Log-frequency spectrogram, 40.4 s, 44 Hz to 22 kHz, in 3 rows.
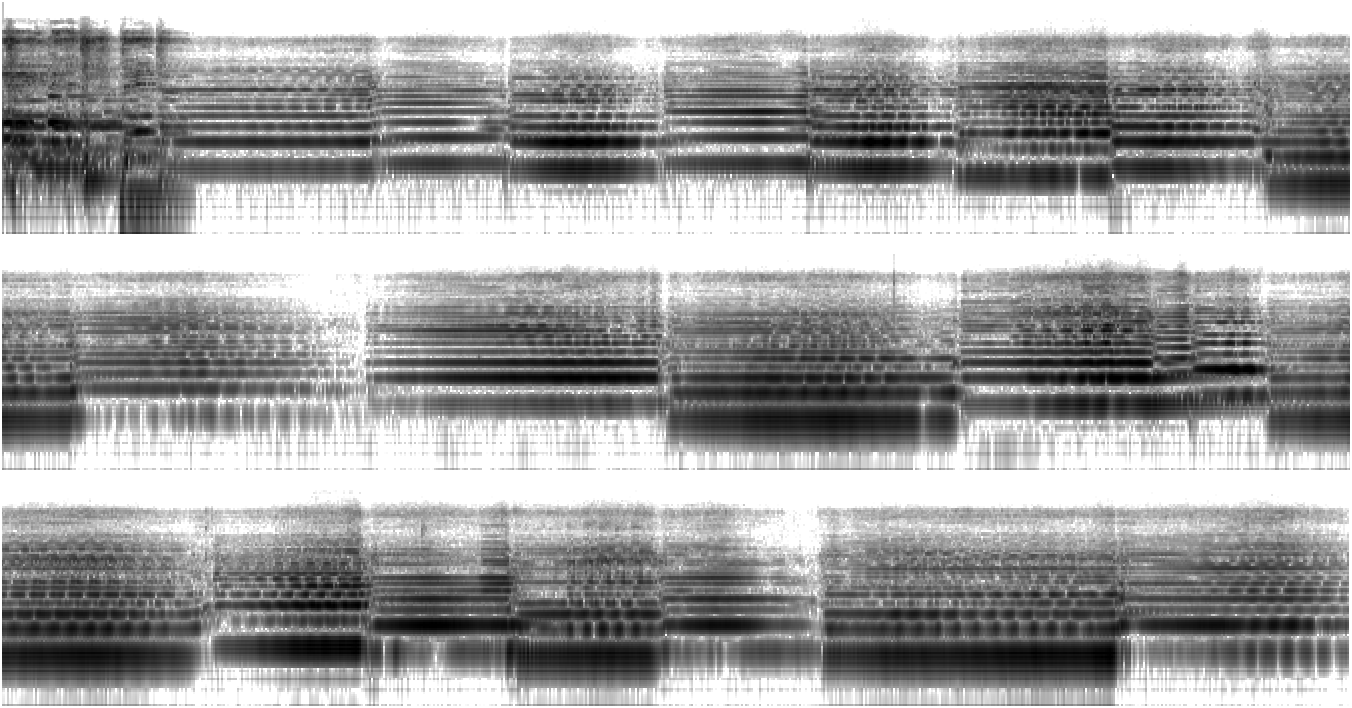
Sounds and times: Cello: 0.0 - 40.4.

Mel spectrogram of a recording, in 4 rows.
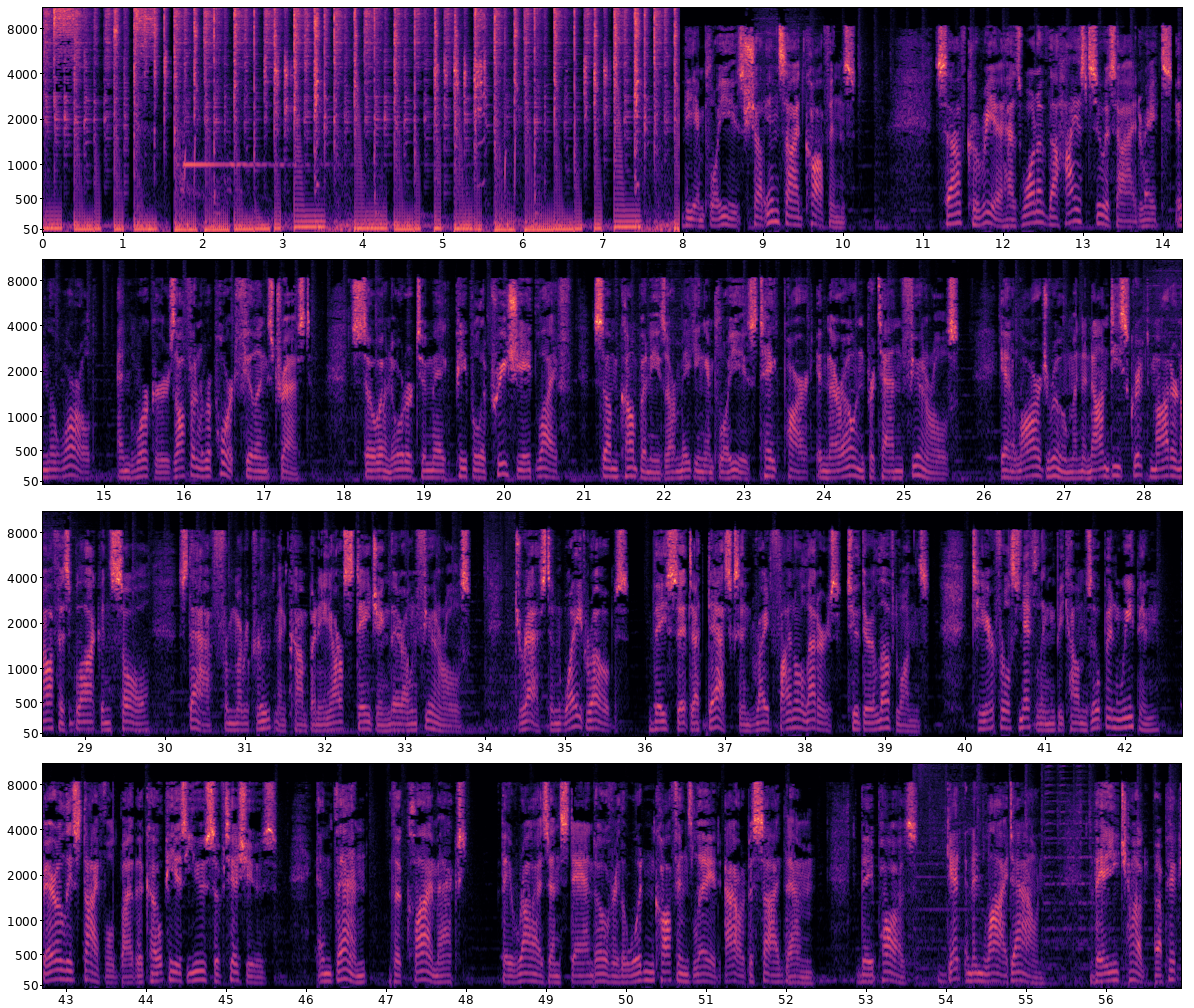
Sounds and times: Music: 0.0 - 56.9
Speech: 8.0 - 10.2, 11.2 - 33.8, 34.4 - 56.9.

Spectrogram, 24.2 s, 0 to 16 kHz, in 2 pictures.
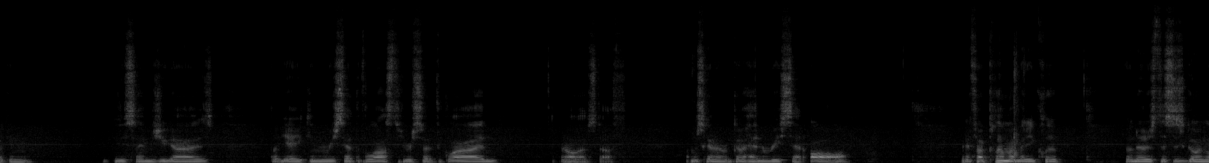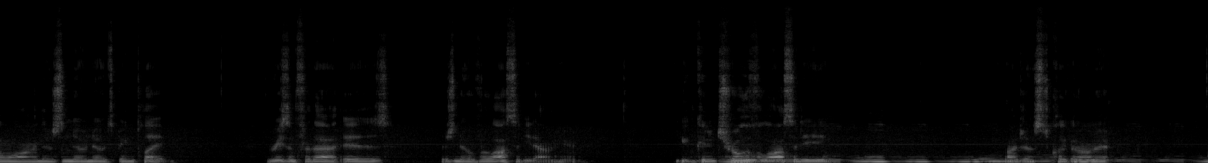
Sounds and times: Speech: 0.0 - 0.4, 1.1 - 5.0, 5.6 - 6.3, 6.9 - 8.6, 9.6 - 10.6, 11.3 - 13.8, 14.8 - 17.9, 18.9 - 23.5.

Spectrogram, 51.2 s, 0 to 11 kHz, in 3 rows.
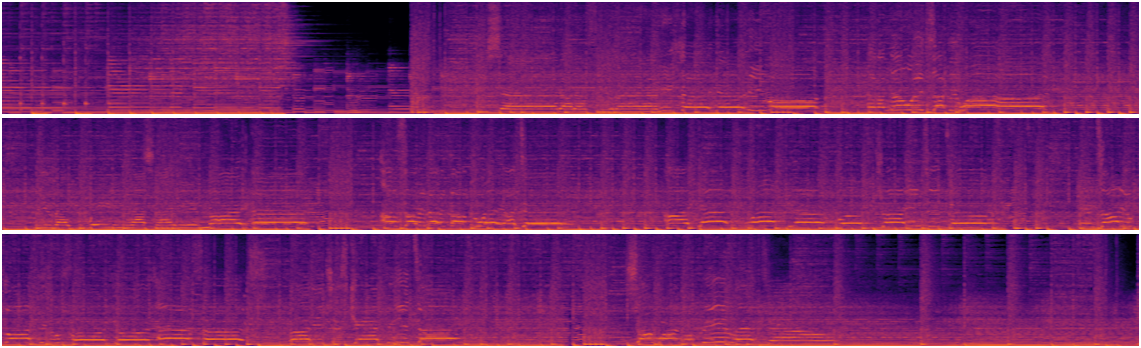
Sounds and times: Dance music: 0.0 - 4.5, 6.2 - 51.1.

